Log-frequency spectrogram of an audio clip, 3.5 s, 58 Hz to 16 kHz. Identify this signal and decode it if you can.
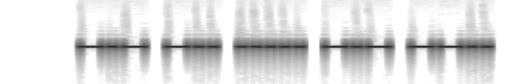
Morse code, heard as a keyed tone, about 25 wpm, 700 Hz. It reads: KD5KZ
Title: USA Call Signs - 4x Character Spacing - 25wpm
